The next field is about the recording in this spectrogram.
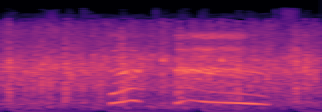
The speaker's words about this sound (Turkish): Evet oley, geliyor. Oley alkışlar süper harika.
